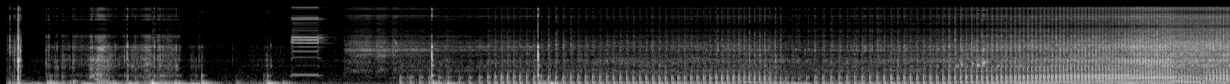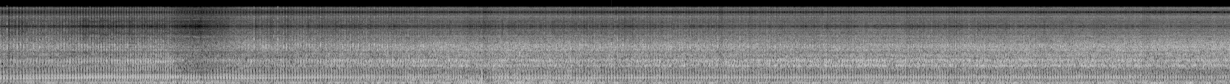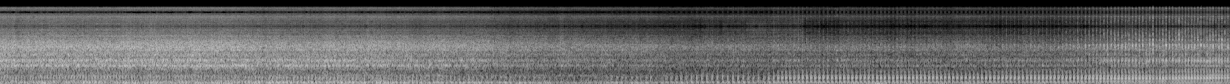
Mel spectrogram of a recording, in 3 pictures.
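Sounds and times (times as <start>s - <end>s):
wind and road noise: 0.1s - 36.9s
engine accelerating: 3.8s - 36.9s.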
